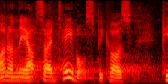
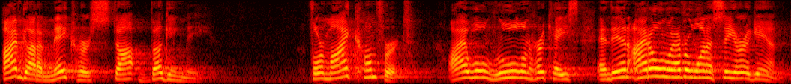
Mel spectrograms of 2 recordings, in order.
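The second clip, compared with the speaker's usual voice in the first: exasperated unjust judge; 5 semitones higher, 5 dB louder than usual. Acted. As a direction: spell out your irritation, rising to a forceful finish. Unjust judge, worn out by widow.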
